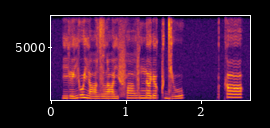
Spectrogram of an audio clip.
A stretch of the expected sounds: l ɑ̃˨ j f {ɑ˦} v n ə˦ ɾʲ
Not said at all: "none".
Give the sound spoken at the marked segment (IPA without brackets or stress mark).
ɑ̃˦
